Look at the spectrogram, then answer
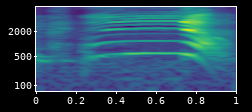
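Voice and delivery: high shouted refusal. Real, not acted.

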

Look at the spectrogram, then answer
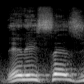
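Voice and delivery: ordinary delivery

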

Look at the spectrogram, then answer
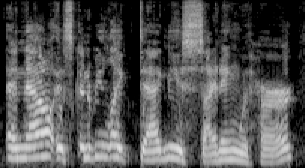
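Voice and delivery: usual speaking voice

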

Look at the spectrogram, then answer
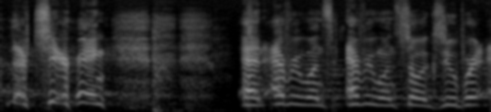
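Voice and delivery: usual speaking voice

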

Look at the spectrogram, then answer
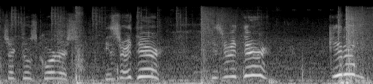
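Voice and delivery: rising high urgent warnings; urgent alarmed callout. Real, not acted. Warning teammate during chase.

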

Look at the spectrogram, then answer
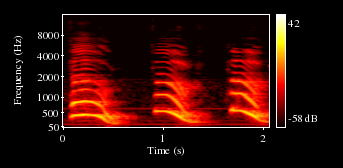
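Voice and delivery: high, loud bird cries; jays crying food. Acted. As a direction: squawk it like hungry blue jays. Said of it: "they cried again and again".

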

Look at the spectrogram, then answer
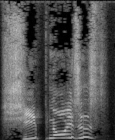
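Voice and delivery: surprised. Acted. Host reacts in disbelief to the puppet's sheep noises.

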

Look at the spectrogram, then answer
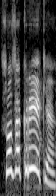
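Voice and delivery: high, loud startled question. Real, not acted. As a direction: react to the sudden racket. Goose suddenly screeching. (високо і гучно дивується крикам)

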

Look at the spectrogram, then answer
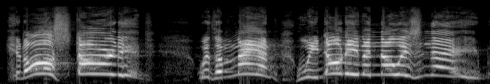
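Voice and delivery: high, loud, long-drawn revival cry; soaring sermon climax; preacher's shout. Real, not acted. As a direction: belt it out slowly to the congregation.

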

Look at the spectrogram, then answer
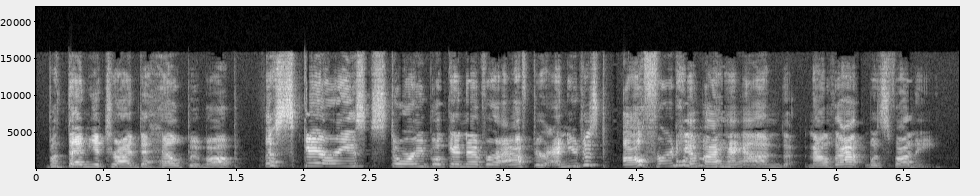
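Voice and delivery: mock him for his kindness. Wolf boy mocking Alex.

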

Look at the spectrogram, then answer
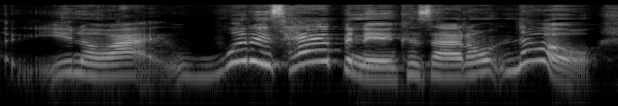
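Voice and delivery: hushed bafflement rising into a high puzzled question; confused pleading. Retold or imitated. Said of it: "And I'm like".

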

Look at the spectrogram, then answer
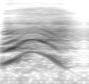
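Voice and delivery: very high loud startled cry; sharp yell. A narrator's reading. Alien friend cries out nearly stepped on, high loud. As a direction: cry out as something nearly crushes you. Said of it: "Ax yelled".

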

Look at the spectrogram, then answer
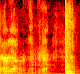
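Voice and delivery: hushed, frantic repeated muttering; scared urging. Acted. Person secretly peeing outside, nervous hushed urging. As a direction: urge yourself on under your breath. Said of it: "I was worried".

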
